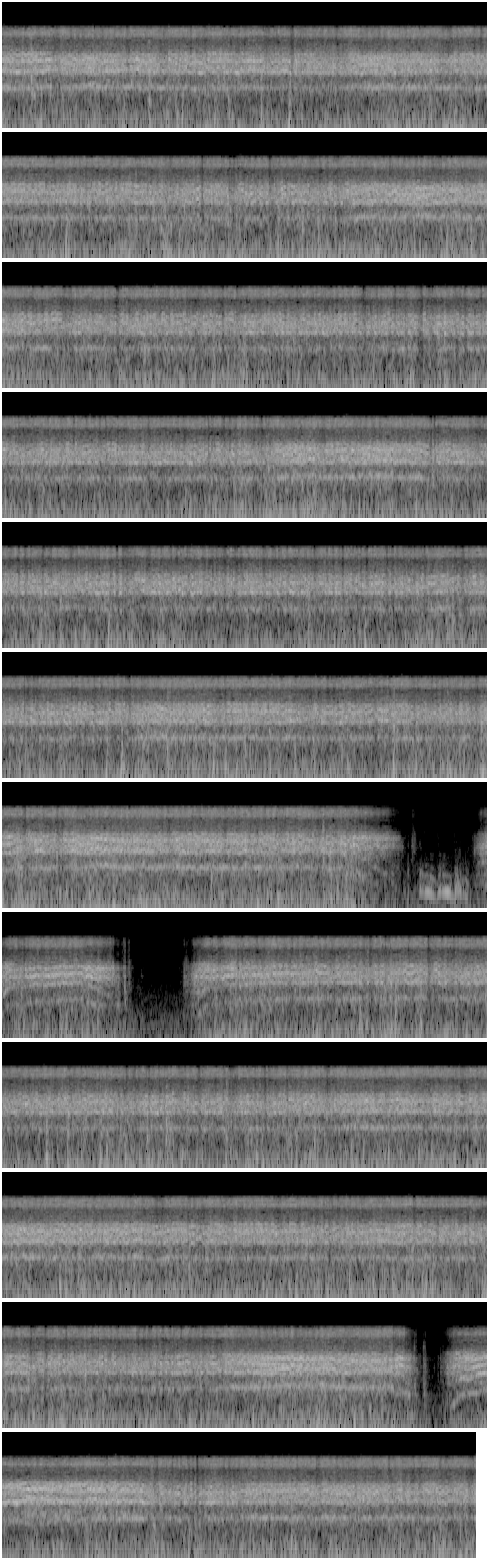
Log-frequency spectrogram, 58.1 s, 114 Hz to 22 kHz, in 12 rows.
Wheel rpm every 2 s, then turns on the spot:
160, 160, 160, 160, 160, 160, 160, 160, 160, 160, 160, 160, 160, 160, 160, 160, 80, 70, 130, 160, 160, 160, 160, 170, 160, 160, 110, 160, 160.
none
